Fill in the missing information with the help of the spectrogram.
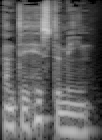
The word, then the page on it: antihistamine: British English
